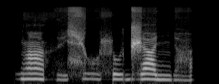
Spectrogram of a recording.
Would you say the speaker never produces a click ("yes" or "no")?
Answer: yes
